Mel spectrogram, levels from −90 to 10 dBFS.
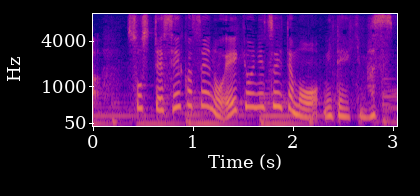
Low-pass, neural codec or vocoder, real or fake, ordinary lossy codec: none; none; real; none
